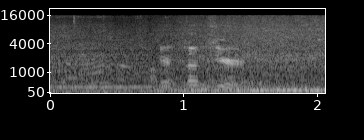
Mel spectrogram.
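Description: Vehicles cruising slowly past on the road, with a deep engine rumble swelling from about a second in as a pickup truck draws near.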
